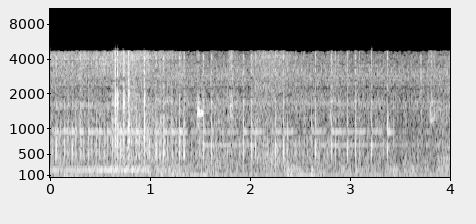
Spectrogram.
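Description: Faint small clicks and rustles over quiet room tone, with a cluster of clicks about a second in and scattered light ticks after that.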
